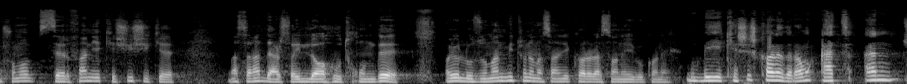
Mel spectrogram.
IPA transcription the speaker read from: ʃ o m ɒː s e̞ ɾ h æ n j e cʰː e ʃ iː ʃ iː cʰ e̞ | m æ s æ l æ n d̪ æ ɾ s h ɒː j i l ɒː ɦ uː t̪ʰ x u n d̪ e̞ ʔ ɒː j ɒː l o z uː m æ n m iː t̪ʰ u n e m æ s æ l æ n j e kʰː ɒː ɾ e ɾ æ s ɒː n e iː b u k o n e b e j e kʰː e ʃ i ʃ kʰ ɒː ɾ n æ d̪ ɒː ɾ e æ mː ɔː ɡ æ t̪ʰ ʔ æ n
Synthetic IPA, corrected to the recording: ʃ o m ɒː s e̞ ɾ f æ n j e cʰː e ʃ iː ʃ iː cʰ e̞ | m æ s æ l æ n d̪ æ ɾ s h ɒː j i l ɒː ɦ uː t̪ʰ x u n d̪ e̞ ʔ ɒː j ɒː l o z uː m æ n m iː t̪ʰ u n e m æ s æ l æ n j e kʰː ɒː ɾ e ɾ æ s ɒː n e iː b o k o n e b e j e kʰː e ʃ i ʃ kʰ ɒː ɾ n æ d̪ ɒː ɾ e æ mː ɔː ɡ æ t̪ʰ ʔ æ n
